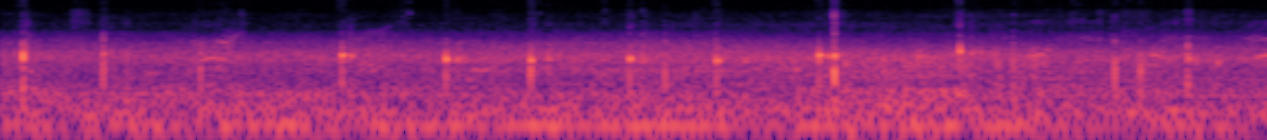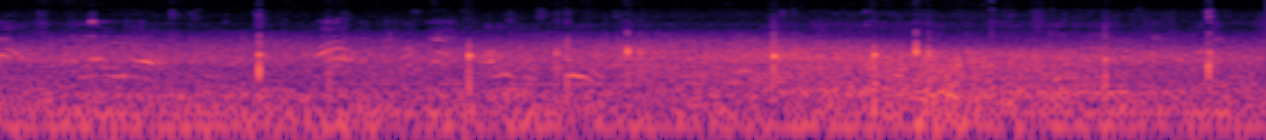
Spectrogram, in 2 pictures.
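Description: Paddles pop against plastic balls in quick, sharp hits, near and far.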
